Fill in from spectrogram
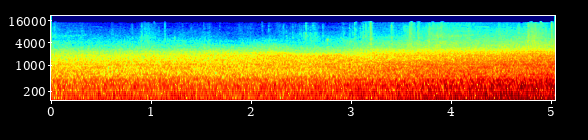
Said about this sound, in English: Okay, we're on an airplane flying from Toronto to New York.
